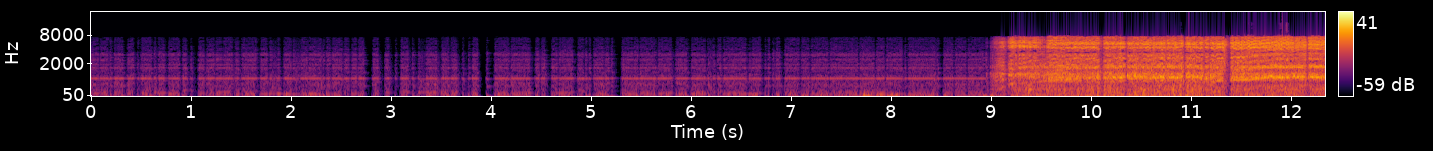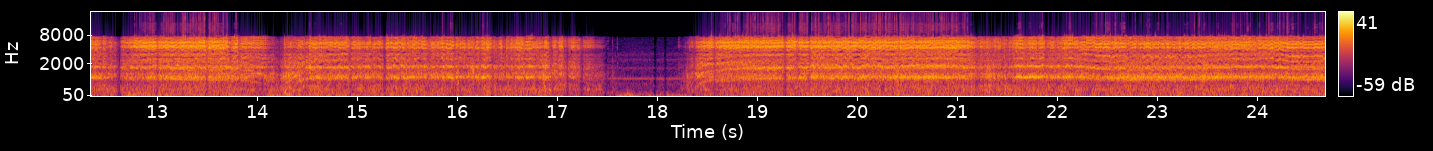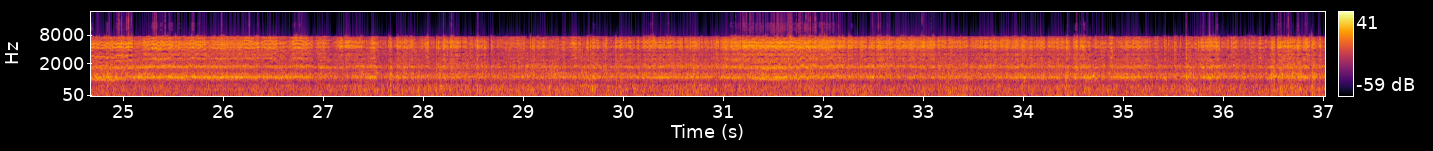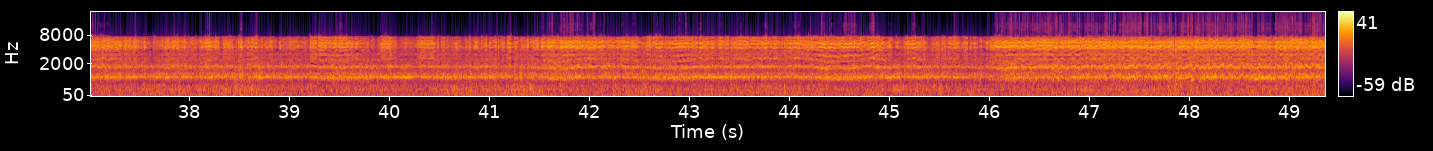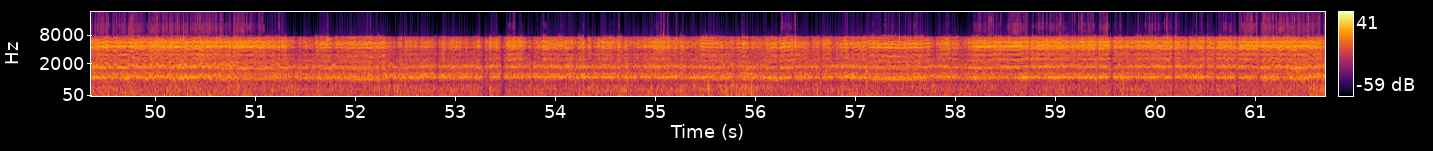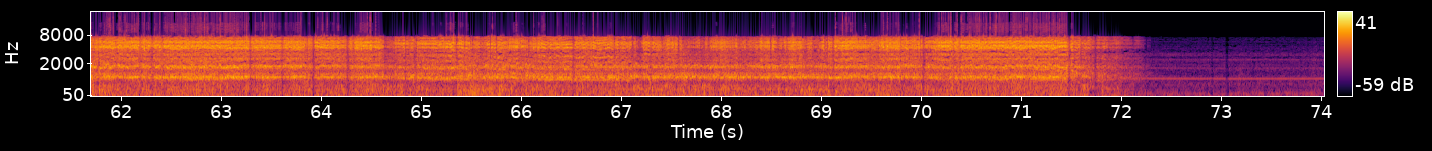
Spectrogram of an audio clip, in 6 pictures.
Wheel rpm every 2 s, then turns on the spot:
0, 0, 0, 0, 20, 180, 210, 150, 180, 100, 220, 220, 220, 230, 230, 230, 230, 230, 230, 230, 230, 220, 230, 200, 200, 200, 220, 230, 220, 220, 230, 220, 230, 210, 230, 200, 20.
none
